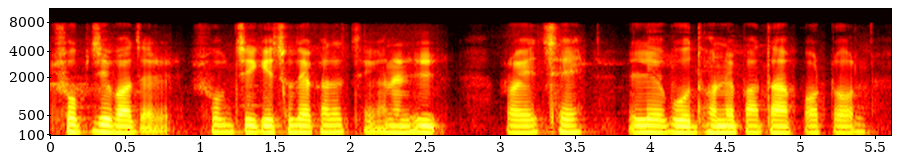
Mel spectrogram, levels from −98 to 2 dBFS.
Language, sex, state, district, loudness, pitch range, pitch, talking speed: Bengali, male, Tripura, West Tripura, -20 LUFS, 130-135 Hz, 130 Hz, 130 wpm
